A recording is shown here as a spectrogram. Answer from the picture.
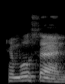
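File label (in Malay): "hembusan", Malay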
